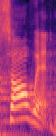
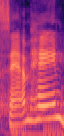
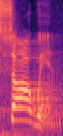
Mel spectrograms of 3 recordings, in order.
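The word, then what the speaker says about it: Samhain: Starting off this countdown, we have Sawin, which I always pronounced as Sam Hayne, but apparently it's Sawin.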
